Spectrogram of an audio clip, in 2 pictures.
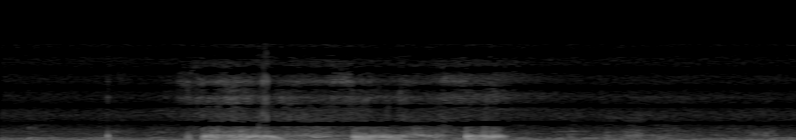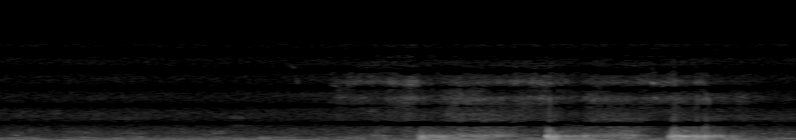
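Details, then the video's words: Sleeping Shih Tzu dog, lying down early in the morning, gives short rough snorts in two bursts, several quick buzzy snores around the first two seconds and again near the end, with quiet breathing between and a steady low room hum. "Snoring shih tzu"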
